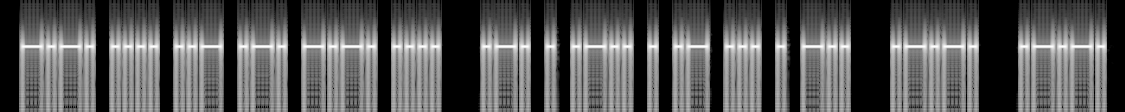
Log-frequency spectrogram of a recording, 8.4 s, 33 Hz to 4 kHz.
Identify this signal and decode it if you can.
Morse code, heard as a keyed tone, about 25 wpm, 550 Hz. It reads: CHURCH RELEASED <AR> <AR>
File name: podcast / News headlines-1x-25x25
